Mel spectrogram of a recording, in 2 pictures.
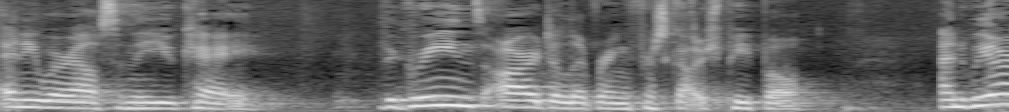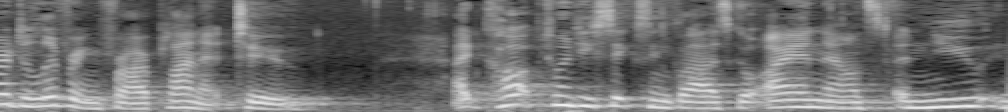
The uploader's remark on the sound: Scottish Green Party Conference Co-Leaders Speeches. Delivered a speech to the Autumn conference of the Scottish Green Party.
